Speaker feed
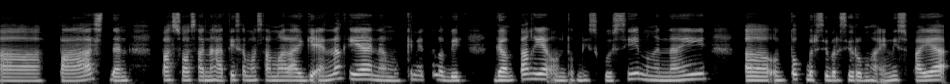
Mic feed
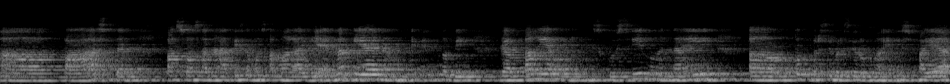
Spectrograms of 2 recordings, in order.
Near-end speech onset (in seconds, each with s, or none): none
